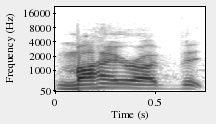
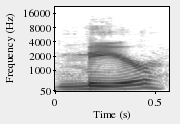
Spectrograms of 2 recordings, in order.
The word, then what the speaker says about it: Meir: I've been pronouncing Wyatt's last name wrong all evening, and I was corrected at halftime. Instead of Meyer, it is Meir.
